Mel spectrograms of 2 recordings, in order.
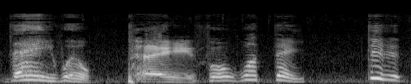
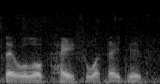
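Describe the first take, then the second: First: The line is said with overblown, dramatic intensity. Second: The line is said calmly with restrained energy. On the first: The speaker calls it wrong. "Over exaggerated" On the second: The speaker calls it right. "which is pretty, you know, low key"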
